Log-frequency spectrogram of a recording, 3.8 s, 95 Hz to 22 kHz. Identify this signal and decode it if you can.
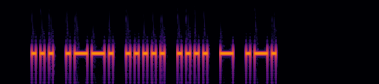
Morse code, heard as a keyed tone, about 28 wpm, 700 Hz. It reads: SP5HTR
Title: DXCC-100 Call Signs - 6 Characters - 28wpm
